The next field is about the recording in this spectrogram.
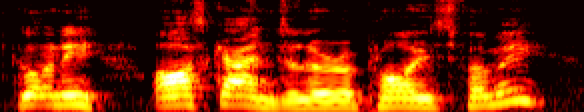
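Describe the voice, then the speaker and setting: A man plays a smug office boss in an audio drama. His voice sits on the high side, breezy and condescending, with false cheer. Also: fairly quick, lightly acted. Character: smug, whimsical male boss, quietly menacing. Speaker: newspaper or magazine boss.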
